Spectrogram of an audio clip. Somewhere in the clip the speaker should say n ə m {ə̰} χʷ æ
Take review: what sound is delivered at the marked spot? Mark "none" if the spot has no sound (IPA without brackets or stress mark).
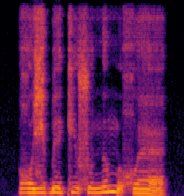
ə̰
